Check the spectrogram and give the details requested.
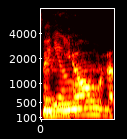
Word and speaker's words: Mignogna: See, the middle part's the important part. It's Mignogna. Okay. Yeah, like you own something. Not like you're yawning.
